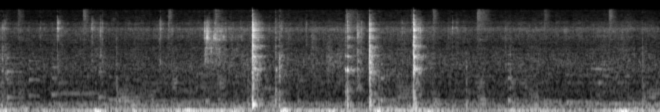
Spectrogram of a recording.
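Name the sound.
coating chicken wings in flour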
